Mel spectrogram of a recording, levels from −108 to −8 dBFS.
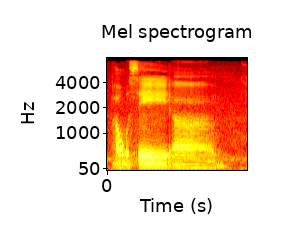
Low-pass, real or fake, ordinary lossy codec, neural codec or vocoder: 7.2 kHz; real; MP3, 64 kbps; none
